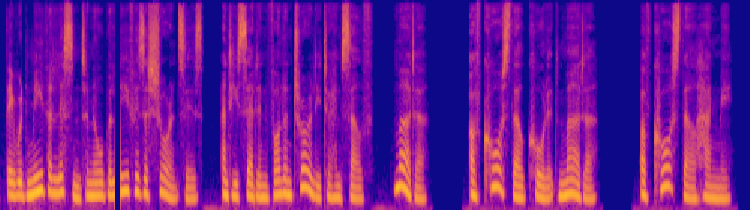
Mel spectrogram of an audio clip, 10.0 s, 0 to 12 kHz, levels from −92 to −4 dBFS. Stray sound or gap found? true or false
true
